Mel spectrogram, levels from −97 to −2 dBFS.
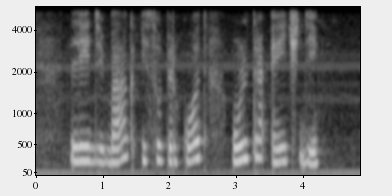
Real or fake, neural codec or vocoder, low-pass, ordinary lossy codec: real; none; 5.4 kHz; Opus, 64 kbps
